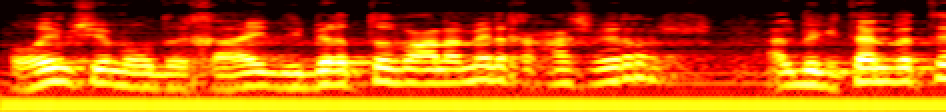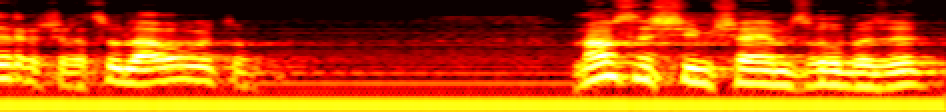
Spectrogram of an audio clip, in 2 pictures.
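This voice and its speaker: A man's voice: on the high side, background noise. Man preaching in an echoey hall. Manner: storytelling, addressing audience directly. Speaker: rabbi. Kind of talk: sermon. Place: synagogue or lecture hall.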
